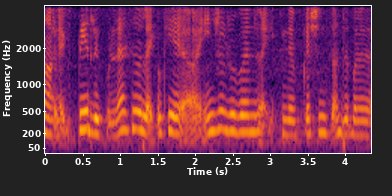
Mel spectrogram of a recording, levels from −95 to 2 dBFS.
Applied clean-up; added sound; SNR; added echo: none; none; none; none.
